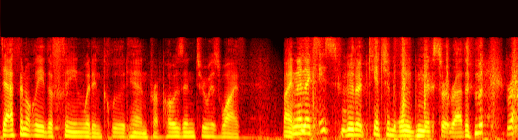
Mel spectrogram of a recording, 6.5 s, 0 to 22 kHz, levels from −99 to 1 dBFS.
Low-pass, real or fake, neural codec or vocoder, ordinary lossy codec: 7.2 kHz; fake; codec, 16 kHz, 0.5 kbps, X-Codec, HuBERT features, trained on balanced general audio; MP3, 64 kbps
